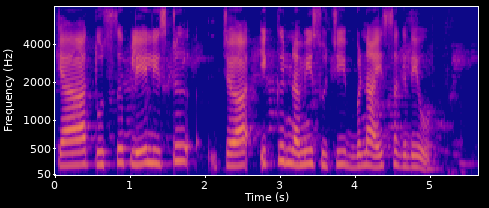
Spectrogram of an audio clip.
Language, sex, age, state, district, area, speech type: Dogri, female, 18-30, Jammu and Kashmir, Udhampur, rural, read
